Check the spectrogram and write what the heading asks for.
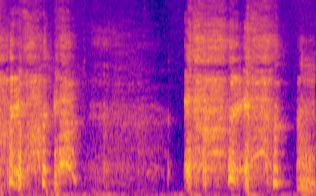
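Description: Harsh, chesty coughing from a person with a heavy cold, in two loud bouts of several rapid coughs each, separated by a short quiet pause, with a final cough at the end; no one speaks.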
